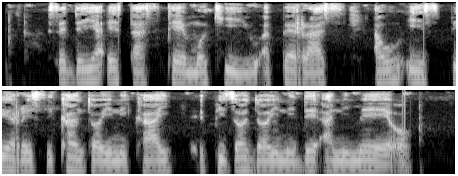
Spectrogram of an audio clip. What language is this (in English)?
Esperanto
